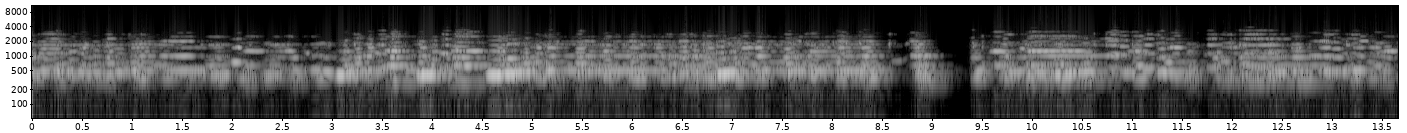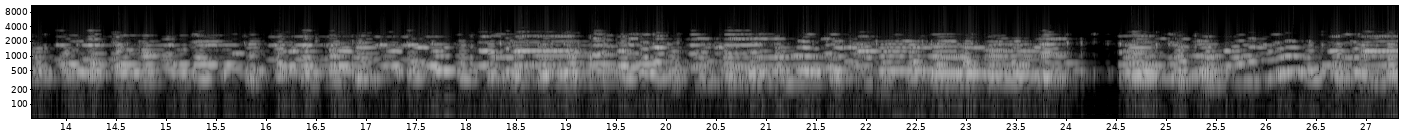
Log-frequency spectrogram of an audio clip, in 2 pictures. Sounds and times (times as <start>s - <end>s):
Music: 0.0s - 27.3s.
